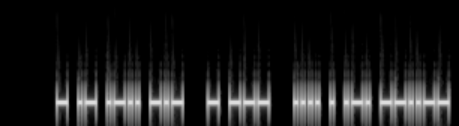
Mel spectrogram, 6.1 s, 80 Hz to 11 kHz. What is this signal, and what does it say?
Morse code, heard as a keyed tone, about 25 wpm, 700 Hz. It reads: TALK TO HER,
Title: Sentences from Top 1000 Words - Review Part 3 - 25wpm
